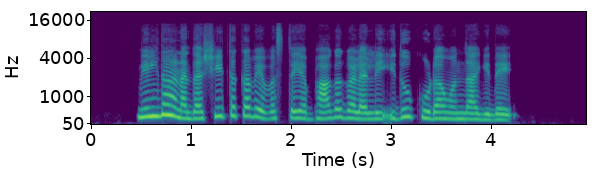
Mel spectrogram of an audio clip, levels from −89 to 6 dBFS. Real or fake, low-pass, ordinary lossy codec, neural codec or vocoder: fake; 14.4 kHz; none; autoencoder, 48 kHz, 32 numbers a frame, DAC-VAE, trained on Japanese speech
